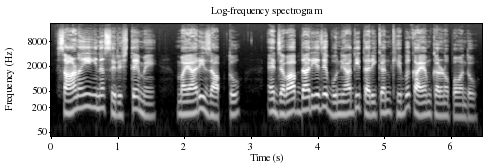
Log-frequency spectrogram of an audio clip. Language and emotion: Sindhi, neutral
